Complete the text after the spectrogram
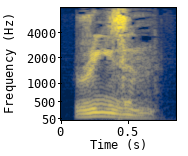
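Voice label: "reason", British English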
